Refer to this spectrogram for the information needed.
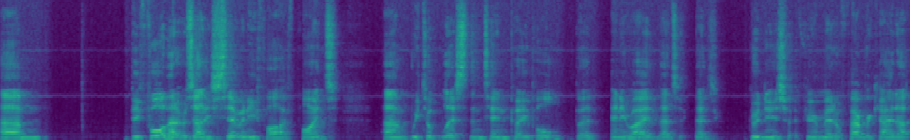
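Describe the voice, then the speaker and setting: Medium-pitched male speech in an Australian accent, delivered at a moderate pace. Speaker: migration advice livestreamer. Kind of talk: live stream Q&A. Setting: home livestream. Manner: casual, hesitant with many fillers.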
